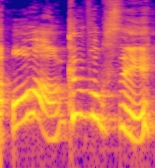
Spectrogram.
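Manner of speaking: high, slow, giggly sly-fox line; laughing foxy pose. Pretend. Posing for viewers as a sly fox, laughing. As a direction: play the fox through laughter.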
